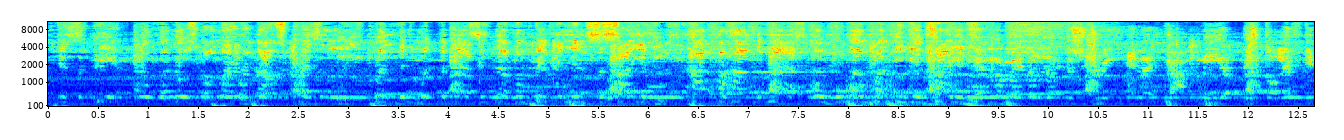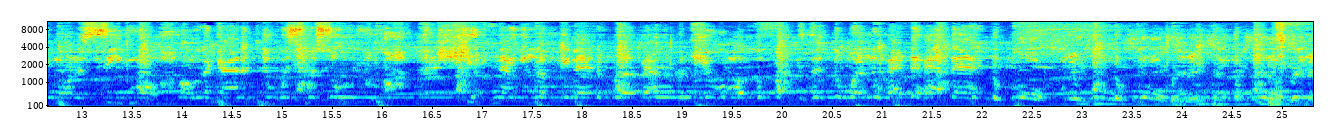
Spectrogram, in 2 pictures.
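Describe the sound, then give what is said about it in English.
A song's hook plays from a recording, a dense full-band mix with a steady, punchy beat, loud and continuous for about twenty-five seconds with no talking over it. “this is the hook.”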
